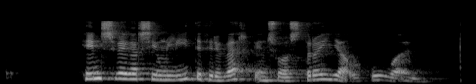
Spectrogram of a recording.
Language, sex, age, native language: Icelandic, female, 40-49, Icelandic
